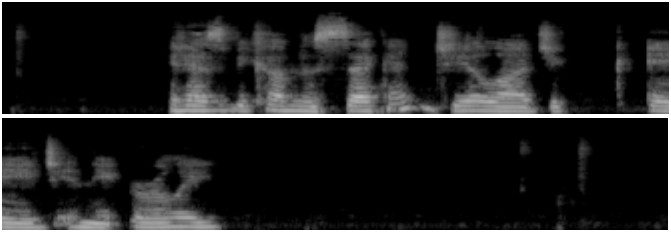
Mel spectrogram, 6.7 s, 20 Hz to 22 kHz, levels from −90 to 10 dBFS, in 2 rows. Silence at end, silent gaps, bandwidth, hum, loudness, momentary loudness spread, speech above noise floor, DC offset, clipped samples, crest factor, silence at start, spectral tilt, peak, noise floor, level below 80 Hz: 2.25 s; none; 12.5 kHz; none; -29 LUFS; 10 LU; 52 dB; under 0.1%; under 0.1%; 18 dB; 0.85 s; -5 dB/octave; -14 dBFS; -80 dBFS; -72 dBFS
